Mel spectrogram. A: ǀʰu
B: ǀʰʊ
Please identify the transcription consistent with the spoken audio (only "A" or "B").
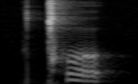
B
